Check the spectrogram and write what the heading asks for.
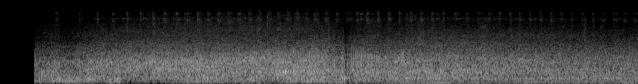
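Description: Outdoor street noise with a passing vehicle: a rushing sound swells about two to three seconds in and slowly fades.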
